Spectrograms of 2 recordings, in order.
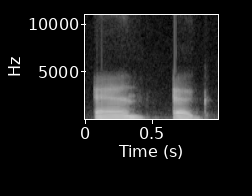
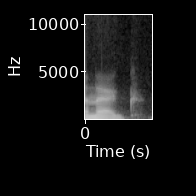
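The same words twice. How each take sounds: First: The two words are said separately. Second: The final n runs into the next vowel.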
